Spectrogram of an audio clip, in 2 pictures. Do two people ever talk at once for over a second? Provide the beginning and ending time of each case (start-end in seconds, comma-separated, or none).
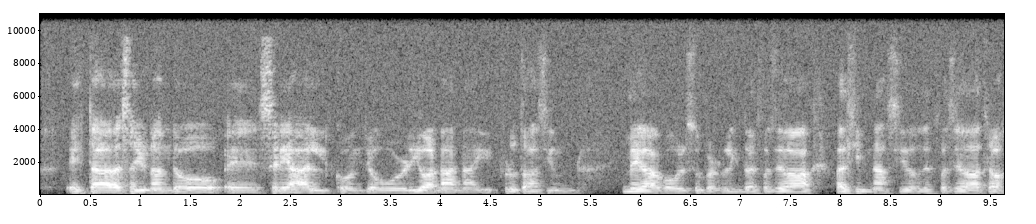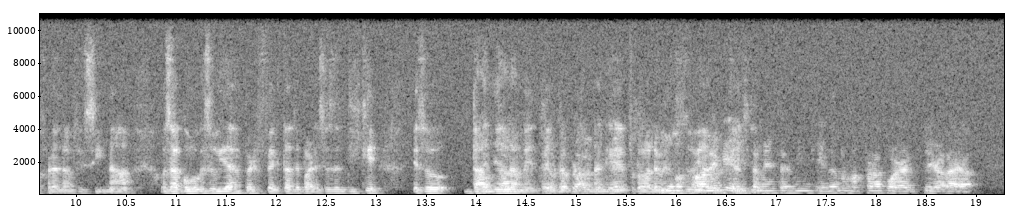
14.0-16.9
